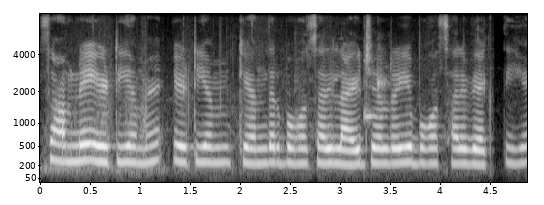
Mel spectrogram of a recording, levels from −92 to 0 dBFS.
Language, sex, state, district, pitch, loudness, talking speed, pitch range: Hindi, female, Himachal Pradesh, Shimla, 240 Hz, -15 LUFS, 195 wpm, 230-250 Hz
